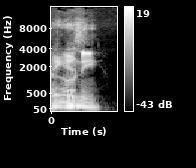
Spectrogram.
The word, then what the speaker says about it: Oney: You have the Undisputed Era taking on, I don't even know, Danny Burch and One Lorcan. – Yeah, Oney. – Oney Lorcan. That's how you say it.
